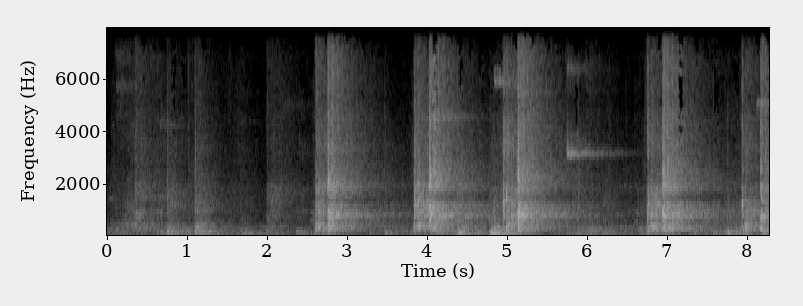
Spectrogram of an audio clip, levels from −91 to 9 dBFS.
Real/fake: fake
